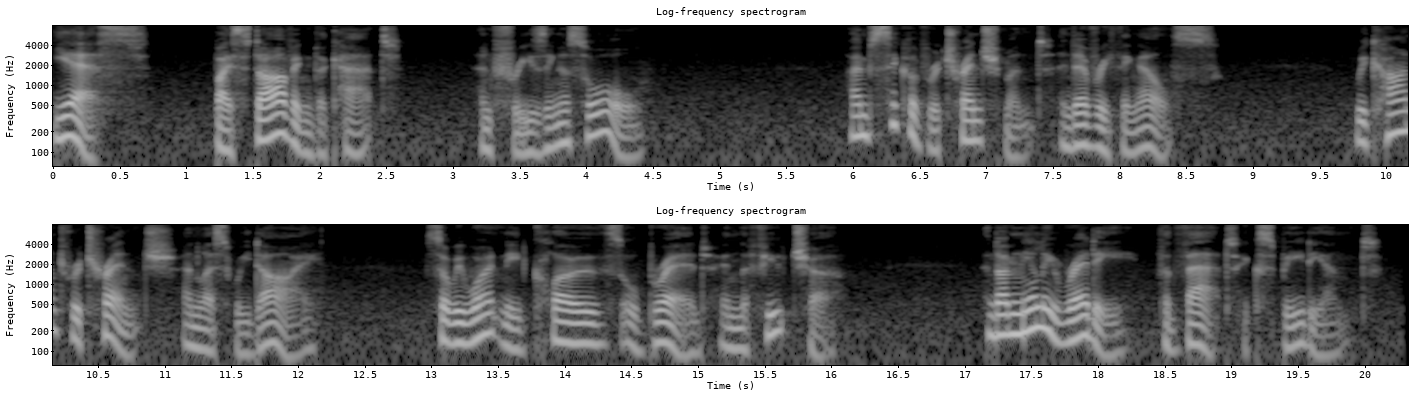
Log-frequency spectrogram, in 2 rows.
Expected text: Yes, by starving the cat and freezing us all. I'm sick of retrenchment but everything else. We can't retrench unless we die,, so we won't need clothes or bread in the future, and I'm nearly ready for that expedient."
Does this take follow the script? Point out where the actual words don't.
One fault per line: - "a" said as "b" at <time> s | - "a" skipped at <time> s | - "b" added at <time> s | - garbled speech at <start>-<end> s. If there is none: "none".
- "but" said as "and" at 7.6 s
